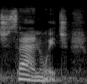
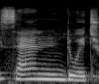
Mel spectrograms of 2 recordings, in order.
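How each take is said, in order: First: The d sound is dropped entirely. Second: The d sound is clearly pronounced. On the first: The speaker calls it right. "we drop d" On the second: The speaker calls it wrong. "we don't say sandwich with d"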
